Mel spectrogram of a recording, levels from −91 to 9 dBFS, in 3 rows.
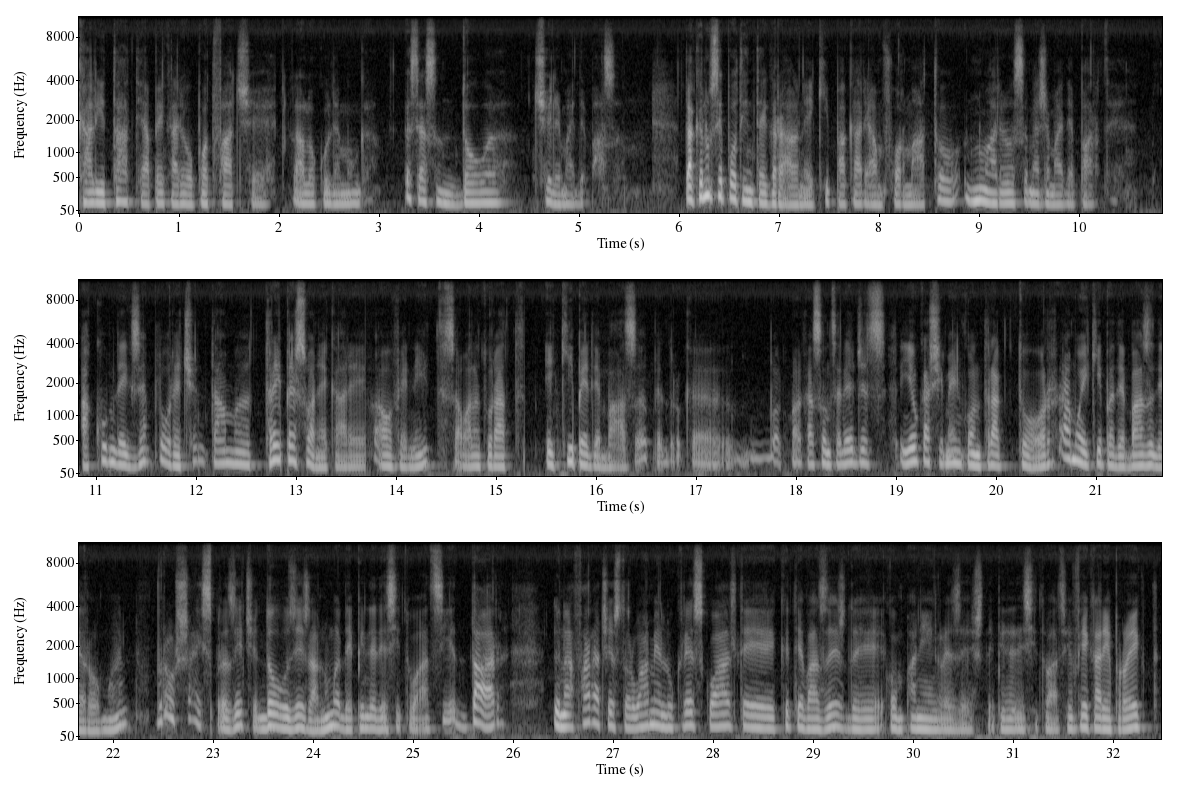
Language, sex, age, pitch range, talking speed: Romanian, male, 40-59, 130-170 Hz, 175 wpm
